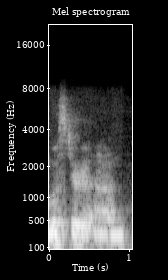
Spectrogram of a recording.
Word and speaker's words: Worcester: preached to us in Worcester, I said it right, not Worcester, Worcester.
